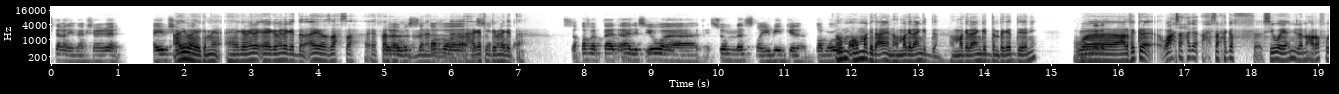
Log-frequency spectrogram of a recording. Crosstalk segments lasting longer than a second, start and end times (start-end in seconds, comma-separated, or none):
5.0-7.0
